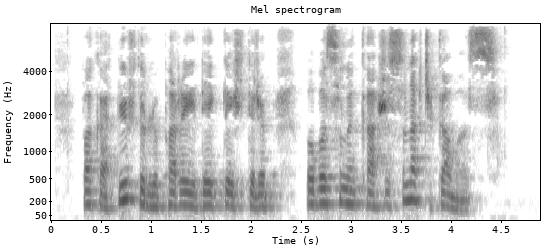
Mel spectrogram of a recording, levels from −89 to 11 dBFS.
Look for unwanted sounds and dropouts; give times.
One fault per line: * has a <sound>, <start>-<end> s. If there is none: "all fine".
all fine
